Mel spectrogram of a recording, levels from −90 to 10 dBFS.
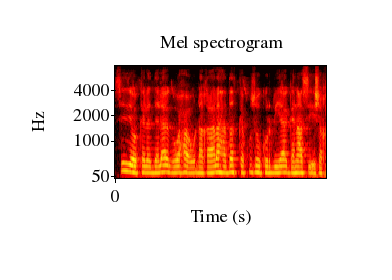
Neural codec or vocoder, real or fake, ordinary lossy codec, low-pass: none; real; none; none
